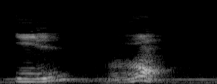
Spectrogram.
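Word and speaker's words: ils vont: வு ஜலே அவர்கள் போகிறார்கள் இல் வோம் இல் வோம் அவர்கள் போகிறார்கள் எல் வோம் எல் ஓம் ஓகே பாத்தீங்கன்னா இந்த மெய்ெழுத்துக்கள் கடைசியா வரும்பொழுது நாங்கள் உச்சரிக்க மாட்டோம். ஓகேவா அதனால கடைசிக்கு எல் ஓம் ஒருநாளும் ஓம் என்று வாசிக்காதீங்க ஓகே அப்படி இல்ல இல்வோ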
